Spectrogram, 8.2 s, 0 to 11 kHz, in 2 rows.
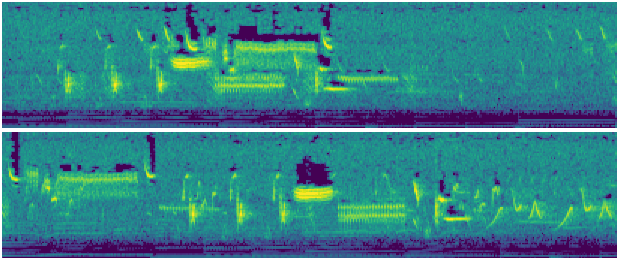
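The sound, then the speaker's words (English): A Savannah sparrow and a song sparrow sing together outdoors at a park in Greensville, the Savannah sparrow's thin, high buzzy trills and the song sparrow's sweet chirping phrases repeating over a steady low background hum. “Here at Johnson 2 Park in Greensville, I've managed to record the two species together.”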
